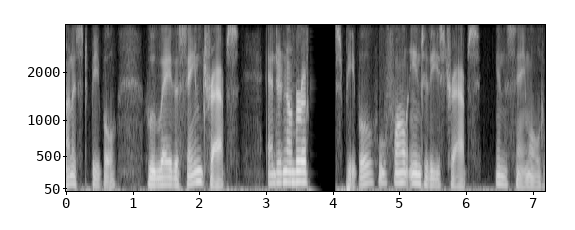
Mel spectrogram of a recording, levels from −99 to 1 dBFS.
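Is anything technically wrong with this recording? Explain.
Yes. From 3.18 to 3.60 s the speech breaks up into a choppy sound. This is repeated packet loss. Seven short holes open in quick succession, the longest about 39 ms. Each one is patched by stretching the sound just before it. About 38 percent of that stretch is filled this way, so the voice turns choppy and pieces drop out.

Right after, from 3.66 to 4.06 s, the audio cuts out for about 0.4 s. The last sound carries on briefly as a fading buzz, then goes silent for roughly a quarter of a second before the speech returns with that part missing. A long network dropout is the likely cause. The call path's narrow band, with nothing above 4 kHz, is audible throughout, as expected from G.711.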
